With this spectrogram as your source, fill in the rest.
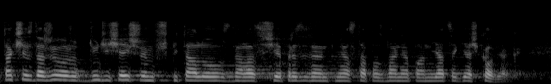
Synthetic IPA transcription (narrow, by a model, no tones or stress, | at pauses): t̪akɕɛzd̪aʐɘwɔʐɛvd̪ɲud͡ʑiɕejʂɘmfʂpʲit̪aluznalaswɕɛpɾɛzɘd̪ɛnt̪mʲjast̪apɔznaɲapanjat̪sɛkjaɕkɔvʲjak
